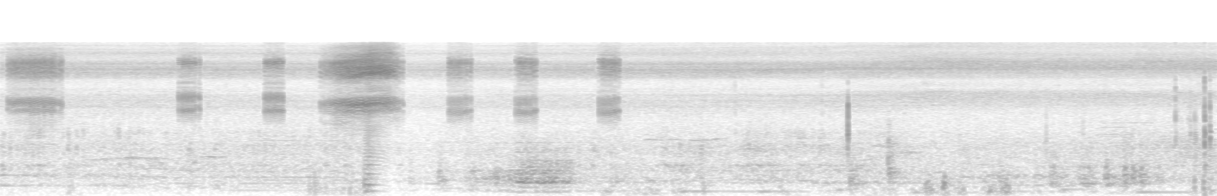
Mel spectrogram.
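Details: Outside a house, a cicada produces a run of short shrill buzzes, one longer swelling burst among them, over the first six seconds; afterwards only a steady high insect drone and faint low background noise remain.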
